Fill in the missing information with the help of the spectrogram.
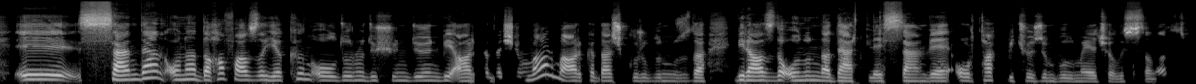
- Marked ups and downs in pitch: No, average, 4.6 semitones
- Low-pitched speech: No, medium, 185 Hz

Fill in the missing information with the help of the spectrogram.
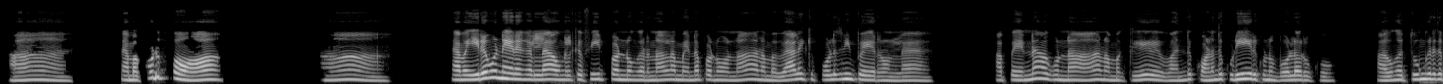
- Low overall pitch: No, high, 215 Hz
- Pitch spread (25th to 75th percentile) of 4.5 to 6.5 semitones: No, average, 2.8 semitones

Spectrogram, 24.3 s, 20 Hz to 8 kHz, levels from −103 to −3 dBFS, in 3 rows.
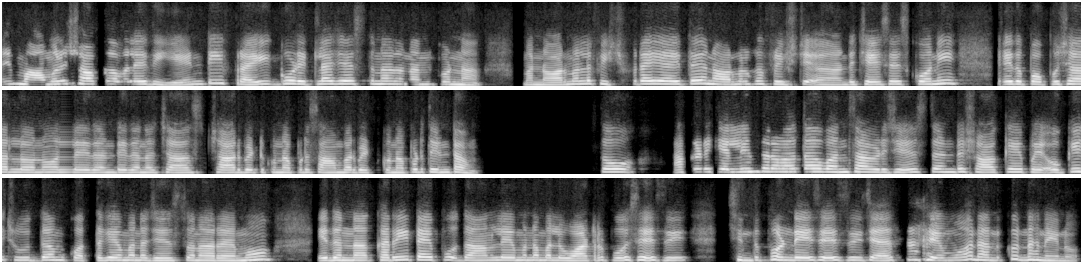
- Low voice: No, high, 240 Hz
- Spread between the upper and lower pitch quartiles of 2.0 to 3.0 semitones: Yes, narrow, 2.5 semitones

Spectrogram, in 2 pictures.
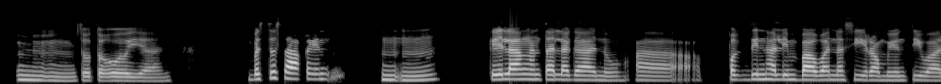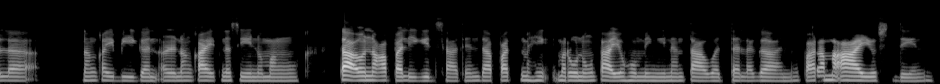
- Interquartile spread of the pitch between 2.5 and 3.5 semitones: Yes, average, 2.9 semitones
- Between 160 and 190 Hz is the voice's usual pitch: Yes, medium, 185 Hz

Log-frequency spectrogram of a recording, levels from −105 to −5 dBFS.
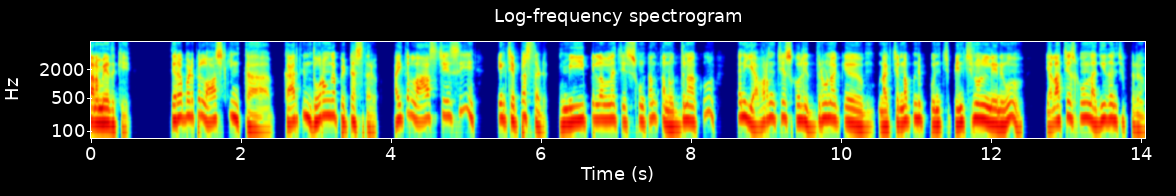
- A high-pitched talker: No, medium, 175 Hz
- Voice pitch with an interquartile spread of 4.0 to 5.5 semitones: Yes, average, 4.3 semitones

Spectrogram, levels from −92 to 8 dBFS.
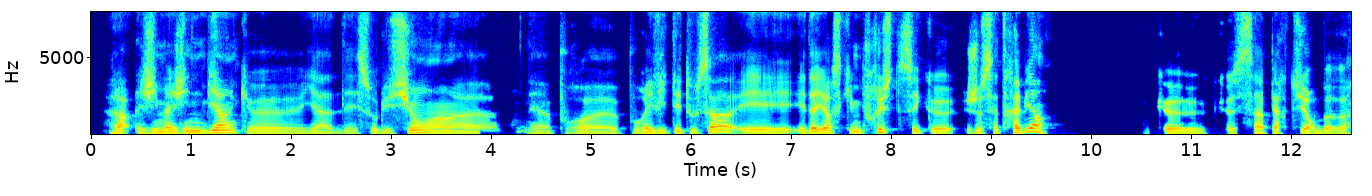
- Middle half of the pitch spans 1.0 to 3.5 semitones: No, average, 3.9 semitones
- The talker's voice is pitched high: No, low, 110 Hz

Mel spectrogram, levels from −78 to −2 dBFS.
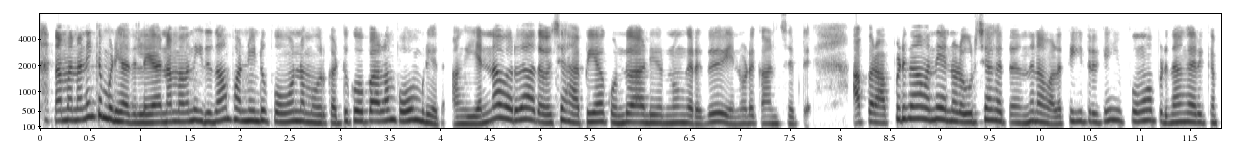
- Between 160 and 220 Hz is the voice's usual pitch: No, high, 230 Hz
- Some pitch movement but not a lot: Yes, average, 3.8 semitones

